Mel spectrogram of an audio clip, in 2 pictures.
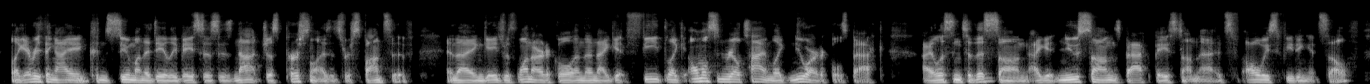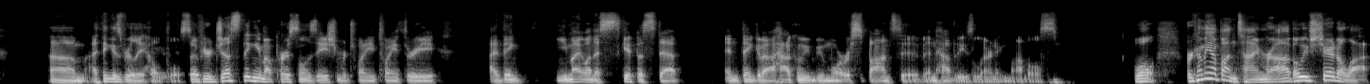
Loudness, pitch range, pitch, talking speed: -19 LUFS, 95-120 Hz, 105 Hz, 220 wpm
